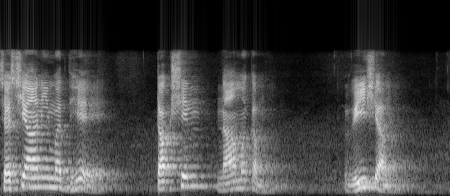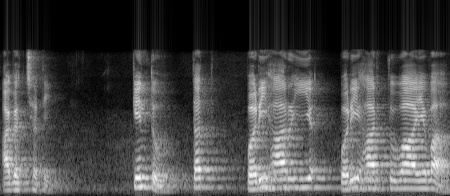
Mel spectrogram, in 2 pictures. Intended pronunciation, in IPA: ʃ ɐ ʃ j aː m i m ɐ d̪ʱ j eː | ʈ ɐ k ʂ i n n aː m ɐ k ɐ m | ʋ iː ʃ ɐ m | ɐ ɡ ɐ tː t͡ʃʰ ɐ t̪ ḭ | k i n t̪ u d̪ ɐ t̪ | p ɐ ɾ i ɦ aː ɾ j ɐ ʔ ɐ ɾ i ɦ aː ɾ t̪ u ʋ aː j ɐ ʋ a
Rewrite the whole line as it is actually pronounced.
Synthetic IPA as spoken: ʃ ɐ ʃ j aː n i m ɐ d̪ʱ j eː | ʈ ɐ k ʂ i n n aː m ɐ k ɐ m | ʋ iː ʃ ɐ m | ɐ ɡ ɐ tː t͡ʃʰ ɐ t̪ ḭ | k i n t̪ u t̪ ɐ t̪ | p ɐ ɾ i ɦ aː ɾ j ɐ p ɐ ɾ i ɦ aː ɾ t̪ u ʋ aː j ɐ ʋ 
